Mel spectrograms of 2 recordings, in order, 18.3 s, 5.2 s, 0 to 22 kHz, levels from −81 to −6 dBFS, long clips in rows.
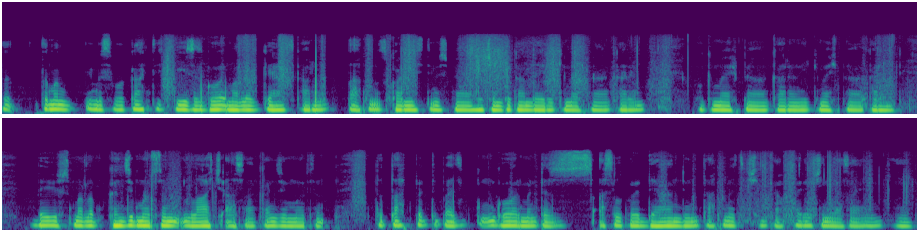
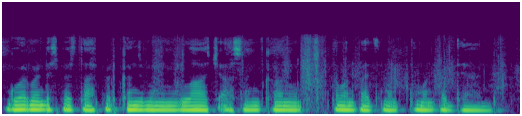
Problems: low volume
